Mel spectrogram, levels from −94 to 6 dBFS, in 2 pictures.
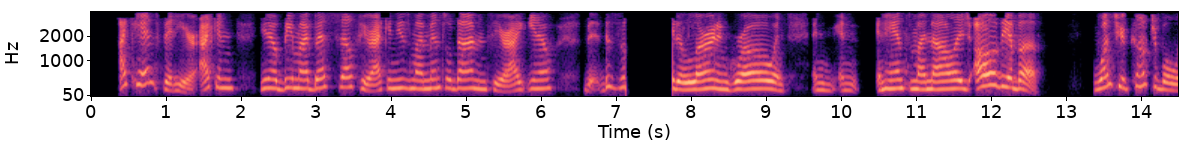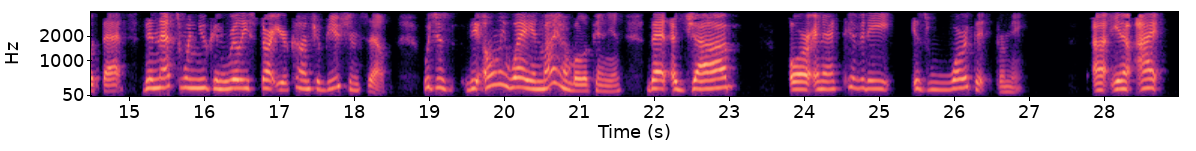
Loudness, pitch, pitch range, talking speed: -17 LUFS, 230 Hz, 210-245 Hz, 165 wpm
